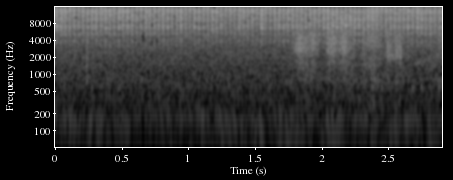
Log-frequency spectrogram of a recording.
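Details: Official Nintendo 64 power adapter running a Nintendo 64 with Mario Tennis in and no controller: fast, uneven high-pitched chirping and ticking, about three per second; owner suspects the transformer or voltage regulator inside the supply.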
